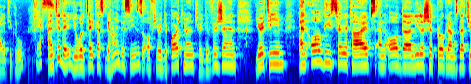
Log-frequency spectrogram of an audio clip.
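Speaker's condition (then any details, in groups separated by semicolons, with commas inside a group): No condition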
